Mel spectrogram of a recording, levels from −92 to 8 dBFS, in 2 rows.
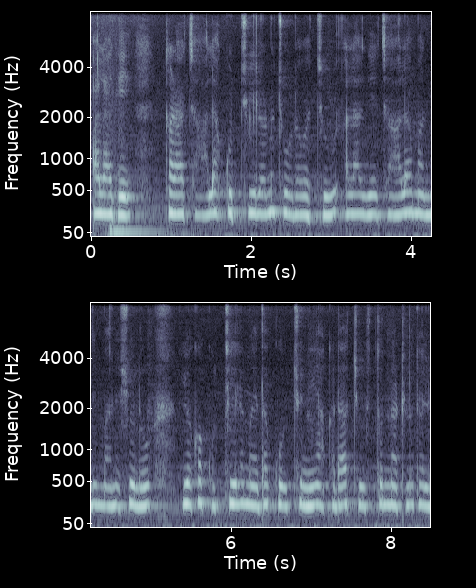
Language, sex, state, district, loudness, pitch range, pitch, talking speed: Telugu, female, Andhra Pradesh, Srikakulam, -19 LUFS, 210-230 Hz, 220 Hz, 120 wpm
